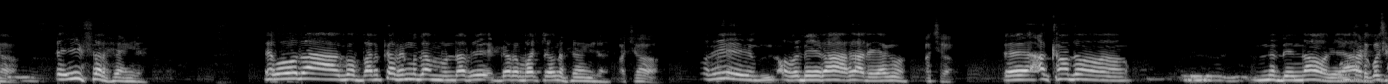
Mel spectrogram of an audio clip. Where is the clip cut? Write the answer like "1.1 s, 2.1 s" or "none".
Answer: 7.1 s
